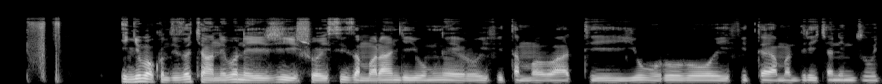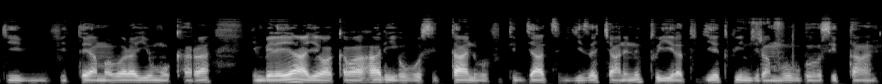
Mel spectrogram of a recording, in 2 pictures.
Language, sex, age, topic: Kinyarwanda, male, 25-35, education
